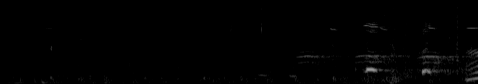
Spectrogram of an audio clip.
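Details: Akita dog Jun on an early-morning walk, meeting another dog named Ko: a quiet start, then thin, high whining tones with stacked overtones after three seconds, broken by two sharper yelps, with faint voices beneath.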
